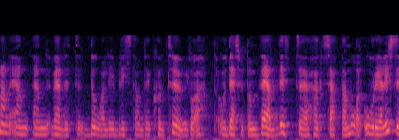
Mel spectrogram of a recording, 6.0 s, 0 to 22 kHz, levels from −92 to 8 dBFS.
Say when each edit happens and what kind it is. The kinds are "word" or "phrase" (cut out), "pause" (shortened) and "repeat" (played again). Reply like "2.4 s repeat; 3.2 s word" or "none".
2.8 s word; 3.3 s word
